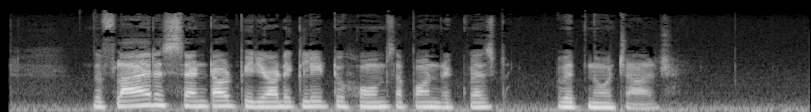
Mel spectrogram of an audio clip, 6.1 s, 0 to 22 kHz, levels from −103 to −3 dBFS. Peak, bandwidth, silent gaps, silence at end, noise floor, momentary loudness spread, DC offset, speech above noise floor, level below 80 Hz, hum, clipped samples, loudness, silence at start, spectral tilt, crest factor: -8 dBFS; 14.5 kHz; none; 0.05 s; -46 dBFS; 11 LU; under 0.1%; 23 dB; -46 dBFS; none; under 0.1%; -24 LUFS; 0.05 s; -6 dB/octave; 18 dB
